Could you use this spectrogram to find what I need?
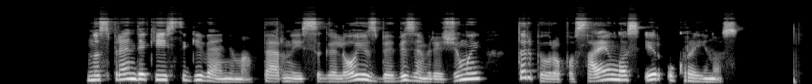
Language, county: Lithuanian, Kaunas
